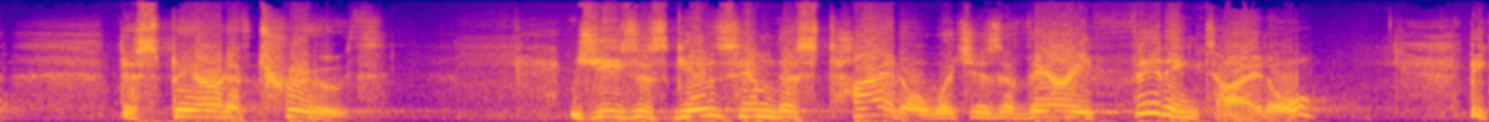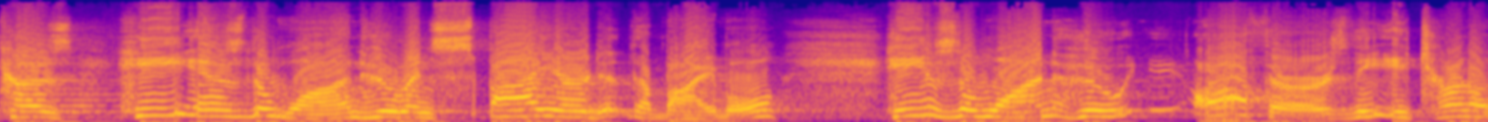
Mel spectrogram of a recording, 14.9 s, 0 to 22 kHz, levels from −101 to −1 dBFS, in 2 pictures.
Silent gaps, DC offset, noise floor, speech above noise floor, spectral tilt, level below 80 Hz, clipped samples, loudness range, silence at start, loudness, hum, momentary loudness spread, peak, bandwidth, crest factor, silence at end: none; under 0.1%; -39 dBFS; 24 dB; -3 dB/octave; -42 dBFS; under 0.1%; 2 LU; 0 s; -14 LUFS; none; 10 LU; 0 dBFS; over 20 kHz; 14 dB; 0 s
